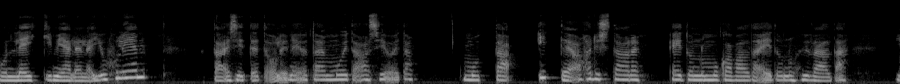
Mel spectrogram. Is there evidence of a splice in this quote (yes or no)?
no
